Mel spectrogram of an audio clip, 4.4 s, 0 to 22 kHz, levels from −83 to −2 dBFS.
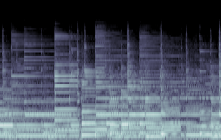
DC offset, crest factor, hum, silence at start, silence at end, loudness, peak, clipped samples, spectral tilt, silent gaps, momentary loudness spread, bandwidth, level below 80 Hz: under 0.1%; 14 dB; none; 0 s; 0 s; -19 LUFS; -4 dBFS; under 0.1%; -7 dB/octave; none; 4 LU; 9.8 kHz; -42 dBFS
